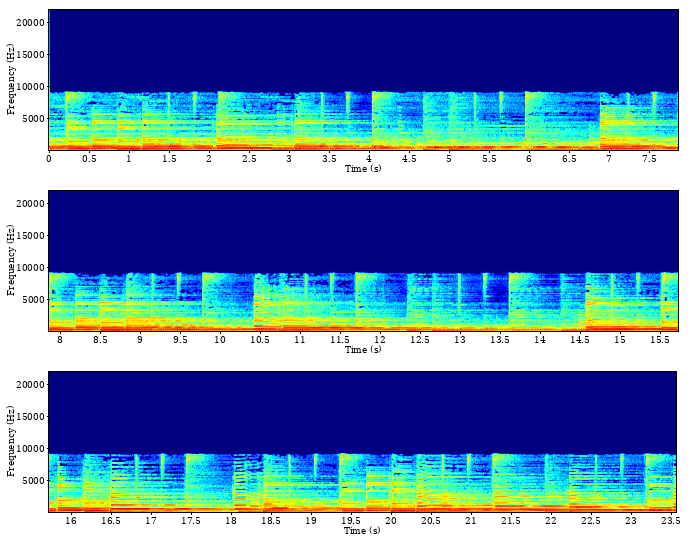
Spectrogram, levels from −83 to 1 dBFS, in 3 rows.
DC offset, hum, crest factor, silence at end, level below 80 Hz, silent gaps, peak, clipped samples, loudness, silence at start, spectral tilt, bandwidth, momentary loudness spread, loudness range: under 0.1%; none; 12 dB; 0 s; -28 dBFS; none; 0 dBFS; under 0.1%; -13 LUFS; 0 s; -6 dB/octave; 9.6 kHz; 6 LU; 3 LU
